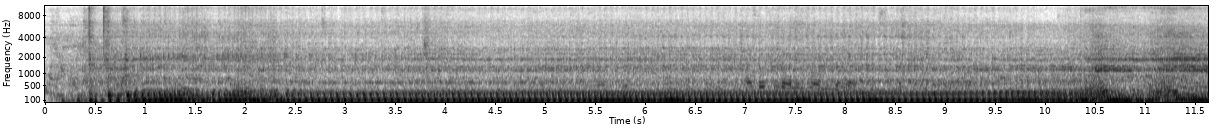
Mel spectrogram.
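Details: TVS Rider single-cylinder bike started after a repair for a very worn timing chain and new gaskets. It idles with a steady, even low thump and no rattle or ticking, so the engine sounds healthy.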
